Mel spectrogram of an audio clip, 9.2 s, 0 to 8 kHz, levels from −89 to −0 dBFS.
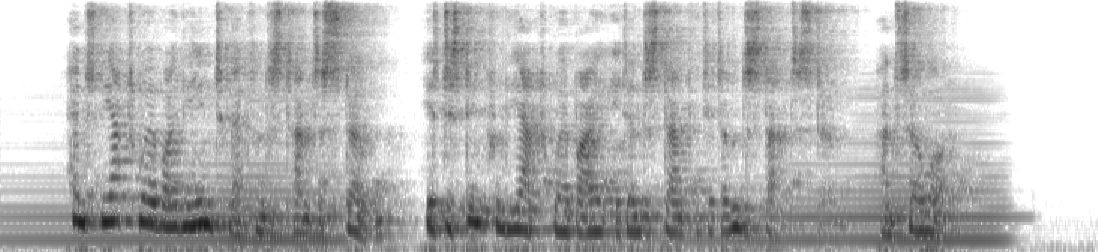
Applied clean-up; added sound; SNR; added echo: none; Bowed string instrument; 15 dB; reverberation time 0.8 s.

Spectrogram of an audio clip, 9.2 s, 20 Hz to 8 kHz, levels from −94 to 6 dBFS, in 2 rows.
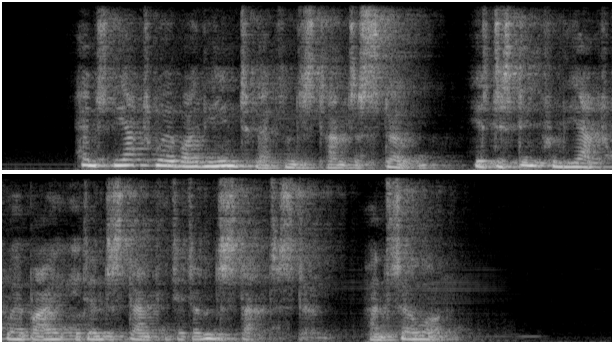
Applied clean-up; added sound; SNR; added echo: neural separator model SepFormer DNS4.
